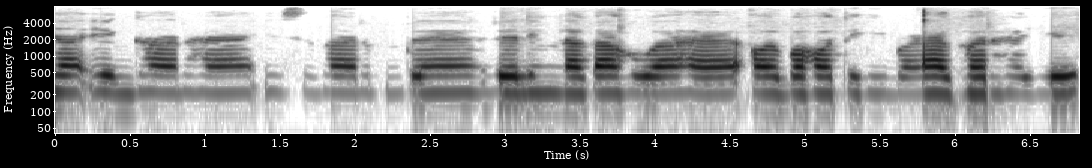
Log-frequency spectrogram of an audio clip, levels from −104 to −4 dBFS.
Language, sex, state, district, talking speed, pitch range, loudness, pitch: Hindi, female, Uttar Pradesh, Ghazipur, 160 wpm, 215-225 Hz, -21 LUFS, 220 Hz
